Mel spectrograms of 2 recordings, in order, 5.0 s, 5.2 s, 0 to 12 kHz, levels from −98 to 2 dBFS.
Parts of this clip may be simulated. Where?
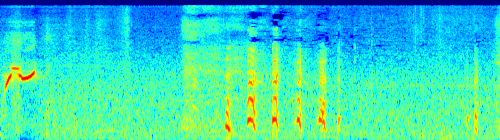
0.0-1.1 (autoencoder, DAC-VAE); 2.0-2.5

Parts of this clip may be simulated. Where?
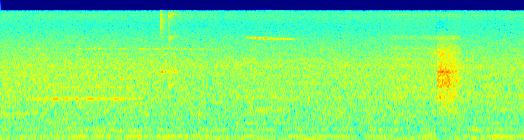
3.9-4.6 (autoencoder, DAC-VAE)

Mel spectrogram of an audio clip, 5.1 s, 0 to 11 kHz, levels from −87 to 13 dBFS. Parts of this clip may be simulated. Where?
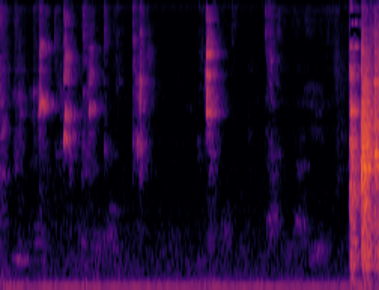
0.0-0.6 (autoencoder, DAC-VAE); 3.7-4.5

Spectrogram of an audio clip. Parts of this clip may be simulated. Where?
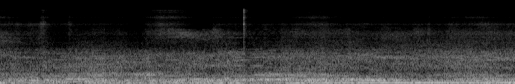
0.0-5.2 (autoencoder, DAC-VAE)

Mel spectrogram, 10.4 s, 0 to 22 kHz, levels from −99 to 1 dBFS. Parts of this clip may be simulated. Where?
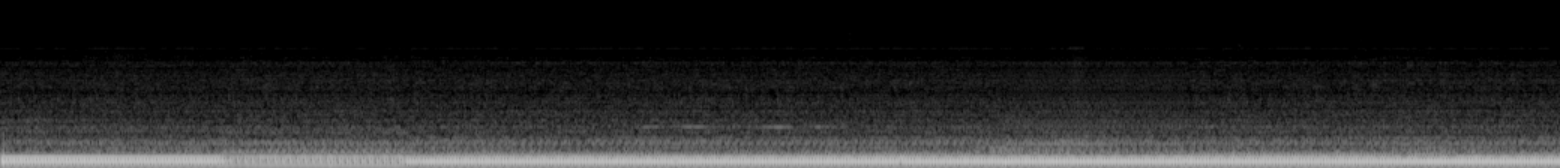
6.7-7.9 (autoencoder, DAC-VAE)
